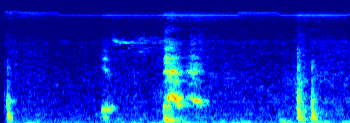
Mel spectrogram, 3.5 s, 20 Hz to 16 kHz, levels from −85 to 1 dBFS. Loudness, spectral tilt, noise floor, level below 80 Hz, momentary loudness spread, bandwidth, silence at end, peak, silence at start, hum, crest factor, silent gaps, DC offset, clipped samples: -32 LUFS; -5.5 dB/octave; -59 dBFS; -58 dBFS; 27 LU; 11.5 kHz; 0 s; -12 dBFS; 0.05 s; none; 24 dB; none; under 0.1%; under 0.1%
